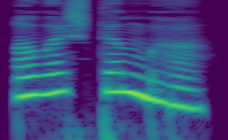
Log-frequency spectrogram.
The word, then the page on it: ಅವಷ್ಟಂಭ: avaṣṭambha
